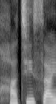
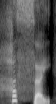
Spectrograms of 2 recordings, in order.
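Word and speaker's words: 八歳: যেমন আট বছর কিন্তু হাঁচি সাই নয় বরং এটাকে বলে হাস সাই।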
